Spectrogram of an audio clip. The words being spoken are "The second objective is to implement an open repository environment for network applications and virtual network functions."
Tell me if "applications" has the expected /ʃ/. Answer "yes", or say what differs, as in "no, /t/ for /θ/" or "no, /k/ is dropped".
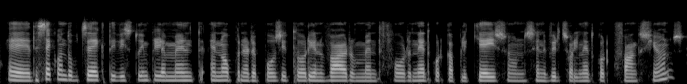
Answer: no, /s/ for /ʃ/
